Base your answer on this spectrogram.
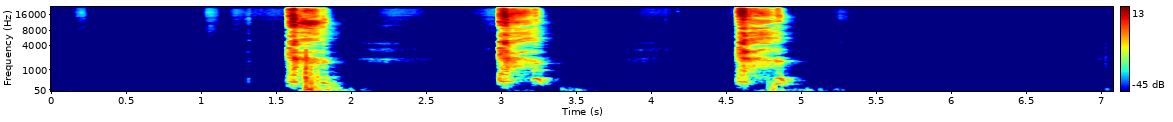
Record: {
  "three_cough_length": "7.1 s",
  "three_cough_amplitude": 22756,
  "three_cough_signal_mean_std_ratio": 0.25,
  "survey_phase": "beta (2021-08-13 to 2022-03-07)",
  "age": "65+",
  "gender": "Female",
  "wearing_mask": "No",
  "symptom_none": true,
  "smoker_status": "Never smoked",
  "respiratory_condition_asthma": false,
  "respiratory_condition_other": false,
  "recruitment_source": "REACT",
  "submission_delay": "1 day",
  "covid_test_result": "Negative",
  "covid_test_method": "RT-qPCR"
}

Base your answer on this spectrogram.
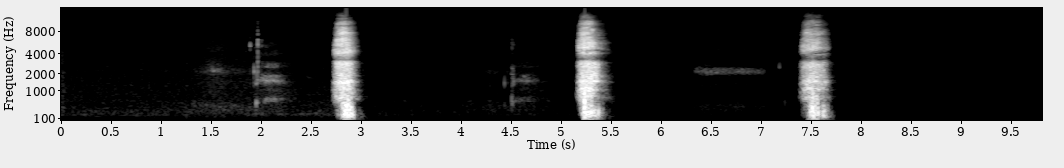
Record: {
  "exhalation_length": "9.8 s",
  "exhalation_amplitude": 29478,
  "exhalation_signal_mean_std_ratio": 0.18,
  "survey_phase": "beta (2021-08-13 to 2022-03-07)",
  "age": "18-44",
  "gender": "Female",
  "wearing_mask": "No",
  "symptom_cough_any": true,
  "symptom_runny_or_blocked_nose": true,
  "symptom_sore_throat": true,
  "symptom_fatigue": true,
  "symptom_fever_high_temperature": true,
  "symptom_change_to_sense_of_smell_or_taste": true,
  "symptom_onset": "3 days",
  "smoker_status": "Never smoked",
  "respiratory_condition_asthma": false,
  "respiratory_condition_other": false,
  "recruitment_source": "Test and Trace",
  "submission_delay": "2 days",
  "covid_test_result": "Positive",
  "covid_test_method": "RT-qPCR",
  "covid_ct_value": 30.0,
  "covid_ct_gene": "ORF1ab gene",
  "covid_ct_mean": 31.1,
  "covid_viral_load": "61 copies/ml",
  "covid_viral_load_category": "Minimal viral load (< 10K copies/ml)"
}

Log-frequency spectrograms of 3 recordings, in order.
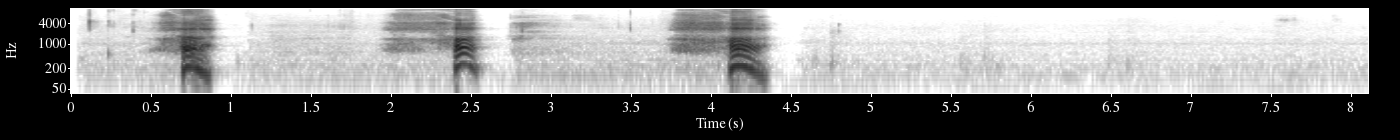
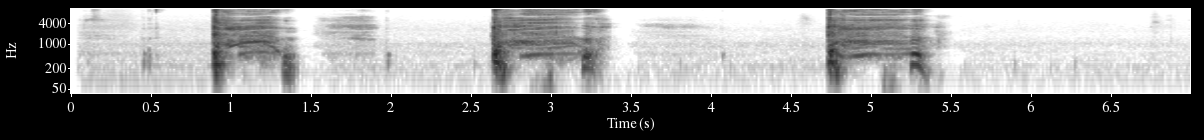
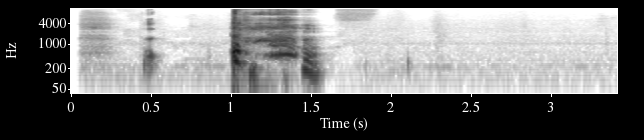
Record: {
  "exhalation_length": "8.1 s",
  "exhalation_amplitude": 32767,
  "exhalation_signal_mean_std_ratio": 0.23,
  "three_cough_length": "7.0 s",
  "three_cough_amplitude": 30633,
  "three_cough_signal_mean_std_ratio": 0.32,
  "cough_length": "3.4 s",
  "cough_amplitude": 32768,
  "cough_signal_mean_std_ratio": 0.25,
  "survey_phase": "beta (2021-08-13 to 2022-03-07)",
  "age": "65+",
  "gender": "Female",
  "wearing_mask": "No",
  "symptom_cough_any": true,
  "symptom_runny_or_blocked_nose": true,
  "smoker_status": "Never smoked",
  "respiratory_condition_asthma": false,
  "respiratory_condition_other": false,
  "recruitment_source": "Test and Trace",
  "submission_delay": "1 day",
  "covid_test_result": "Positive",
  "covid_test_method": "RT-qPCR"
}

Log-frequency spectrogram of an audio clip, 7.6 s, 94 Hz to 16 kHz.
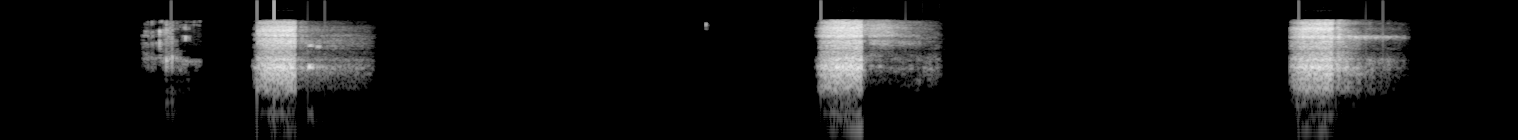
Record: {
  "exhalation_length": "7.6 s",
  "exhalation_amplitude": 23713,
  "exhalation_signal_mean_std_ratio": 0.26,
  "survey_phase": "beta (2021-08-13 to 2022-03-07)",
  "age": "45-64",
  "gender": "Female",
  "wearing_mask": "No",
  "symptom_none": true,
  "smoker_status": "Current smoker (1 to 10 cigarettes per day)",
  "respiratory_condition_asthma": false,
  "respiratory_condition_other": false,
  "recruitment_source": "REACT",
  "submission_delay": "4 days",
  "covid_test_result": "Negative",
  "covid_test_method": "RT-qPCR"
}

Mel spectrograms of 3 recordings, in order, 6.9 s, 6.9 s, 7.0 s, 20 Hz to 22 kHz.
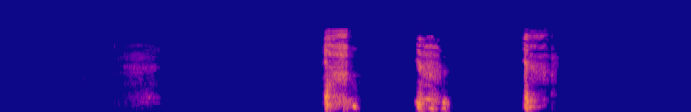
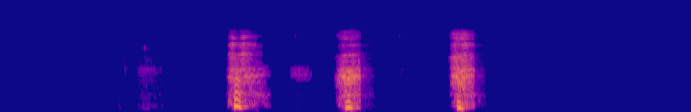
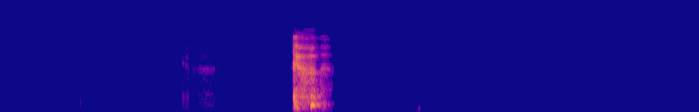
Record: {
  "three_cough_length": "6.9 s",
  "three_cough_amplitude": 32768,
  "three_cough_signal_mean_std_ratio": 0.24,
  "exhalation_length": "6.9 s",
  "exhalation_amplitude": 27708,
  "exhalation_signal_mean_std_ratio": 0.23,
  "cough_length": "7.0 s",
  "cough_amplitude": 29624,
  "cough_signal_mean_std_ratio": 0.15,
  "survey_phase": "beta (2021-08-13 to 2022-03-07)",
  "age": "45-64",
  "gender": "Female",
  "wearing_mask": "No",
  "symptom_none": true,
  "smoker_status": "Never smoked",
  "respiratory_condition_asthma": true,
  "respiratory_condition_other": false,
  "recruitment_source": "REACT",
  "submission_delay": "2 days",
  "covid_test_result": "Negative",
  "covid_test_method": "RT-qPCR",
  "influenza_a_test_result": "Negative",
  "influenza_b_test_result": "Negative"
}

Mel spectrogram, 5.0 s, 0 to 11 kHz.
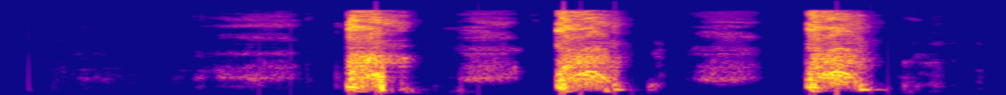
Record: {
  "three_cough_length": "5.0 s",
  "three_cough_amplitude": 30406,
  "three_cough_signal_mean_std_ratio": 0.34,
  "survey_phase": "alpha (2021-03-01 to 2021-08-12)",
  "age": "18-44",
  "gender": "Male",
  "wearing_mask": "No",
  "symptom_cough_any": true,
  "symptom_new_continuous_cough": true,
  "symptom_diarrhoea": true,
  "symptom_fatigue": true,
  "symptom_onset": "3 days",
  "smoker_status": "Current smoker (e-cigarettes or vapes only)",
  "respiratory_condition_asthma": false,
  "respiratory_condition_other": false,
  "recruitment_source": "Test and Trace",
  "submission_delay": "2 days",
  "covid_test_result": "Positive",
  "covid_test_method": "ePCR"
}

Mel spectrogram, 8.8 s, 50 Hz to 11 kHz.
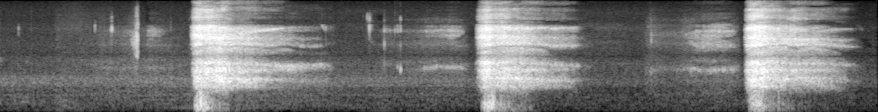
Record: {
  "exhalation_length": "8.8 s",
  "exhalation_amplitude": 31170,
  "exhalation_signal_mean_std_ratio": 0.41,
  "survey_phase": "alpha (2021-03-01 to 2021-08-12)",
  "age": "18-44",
  "gender": "Female",
  "wearing_mask": "No",
  "symptom_cough_any": true,
  "symptom_new_continuous_cough": true,
  "symptom_abdominal_pain": true,
  "symptom_fatigue": true,
  "symptom_fever_high_temperature": true,
  "symptom_headache": true,
  "symptom_change_to_sense_of_smell_or_taste": true,
  "symptom_onset": "3 days",
  "smoker_status": "Ex-smoker",
  "respiratory_condition_asthma": true,
  "respiratory_condition_other": false,
  "recruitment_source": "Test and Trace",
  "submission_delay": "1 day",
  "covid_test_result": "Positive",
  "covid_test_method": "RT-qPCR",
  "covid_ct_value": 12.6,
  "covid_ct_gene": "ORF1ab gene",
  "covid_ct_mean": 13.2,
  "covid_viral_load": "48000000 copies/ml",
  "covid_viral_load_category": "High viral load (>1M copies/ml)"
}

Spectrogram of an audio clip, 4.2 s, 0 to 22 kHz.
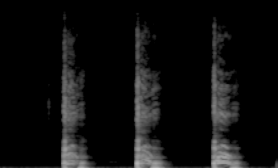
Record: {
  "three_cough_length": "4.2 s",
  "three_cough_amplitude": 7981,
  "three_cough_signal_mean_std_ratio": 0.39,
  "survey_phase": "beta (2021-08-13 to 2022-03-07)",
  "age": "45-64",
  "gender": "Male",
  "wearing_mask": "No",
  "symptom_none": true,
  "smoker_status": "Ex-smoker",
  "respiratory_condition_asthma": false,
  "respiratory_condition_other": false,
  "recruitment_source": "REACT",
  "submission_delay": "2 days",
  "covid_test_result": "Negative",
  "covid_test_method": "RT-qPCR",
  "influenza_a_test_result": "Negative",
  "influenza_b_test_result": "Negative"
}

